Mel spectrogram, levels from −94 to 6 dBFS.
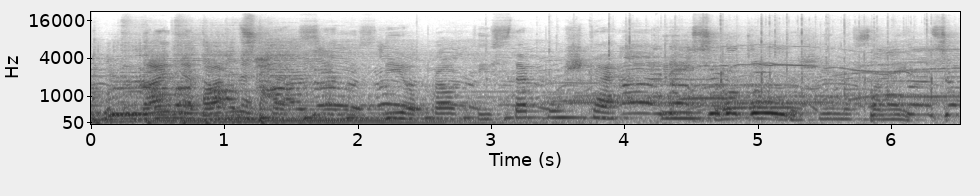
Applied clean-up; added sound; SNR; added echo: none; Cheering; -4 dB; none.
